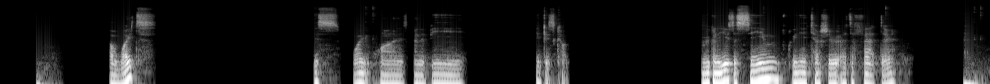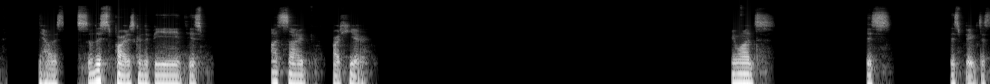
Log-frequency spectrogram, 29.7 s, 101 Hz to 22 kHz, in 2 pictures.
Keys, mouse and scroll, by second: 4.6 click, 5.5 click, 9.7 click, 11.4 click, 14.7 ctrl+shift+click, 22.8 click.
